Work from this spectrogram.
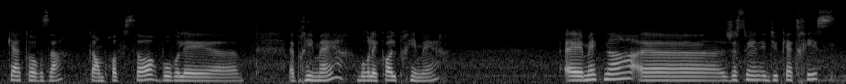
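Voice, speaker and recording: A Syrian woman in her thirties whose first language is Arabic, speaking hesitantly with many pauses and fillers in an interview. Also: mid-range voice, darkish tone, a little hiss or hum. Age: 30s. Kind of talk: casual interview.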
